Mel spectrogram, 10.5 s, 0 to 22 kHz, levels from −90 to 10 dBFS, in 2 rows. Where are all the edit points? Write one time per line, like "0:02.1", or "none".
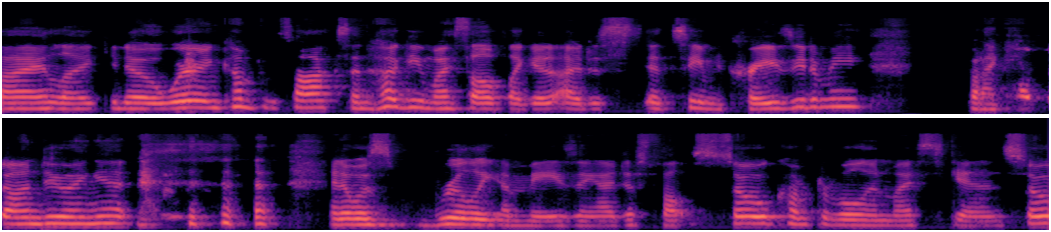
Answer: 0:06.7

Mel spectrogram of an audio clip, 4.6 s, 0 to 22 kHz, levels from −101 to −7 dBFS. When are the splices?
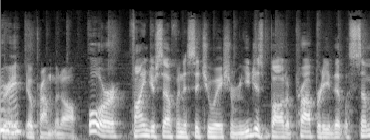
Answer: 0:01.0
0:01.6

